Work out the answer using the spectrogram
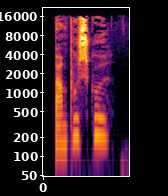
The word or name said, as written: bambusskud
